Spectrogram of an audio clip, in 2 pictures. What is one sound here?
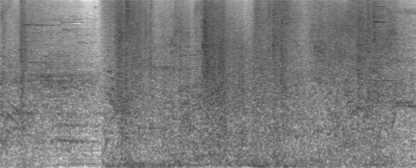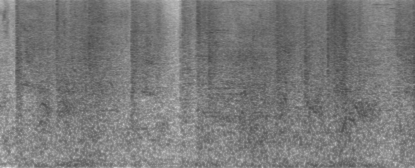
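Magic spells crackle and boom in a fierce battle.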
